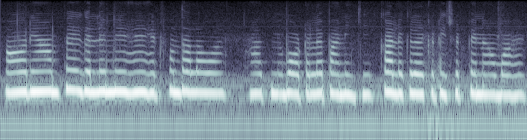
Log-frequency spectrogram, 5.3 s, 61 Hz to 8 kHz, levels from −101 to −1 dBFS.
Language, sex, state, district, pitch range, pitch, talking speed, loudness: Hindi, female, Odisha, Malkangiri, 300-325 Hz, 310 Hz, 275 wpm, -12 LUFS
